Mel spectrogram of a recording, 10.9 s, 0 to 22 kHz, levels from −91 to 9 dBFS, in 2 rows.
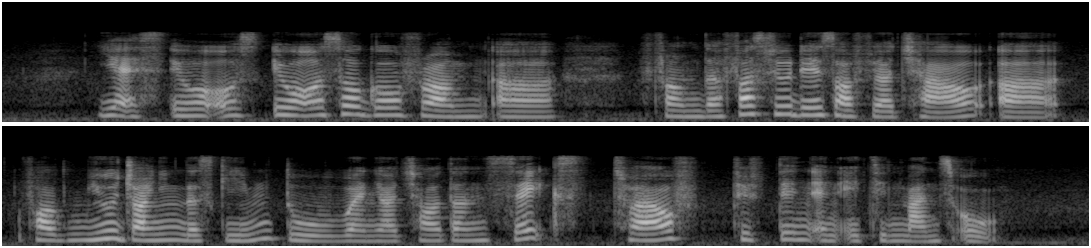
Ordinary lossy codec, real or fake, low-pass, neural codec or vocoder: none; real; none; none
